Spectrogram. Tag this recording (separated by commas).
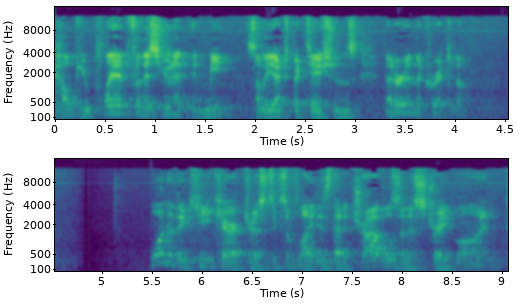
Speech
